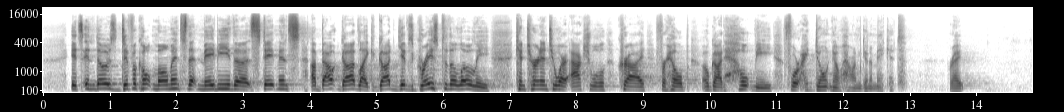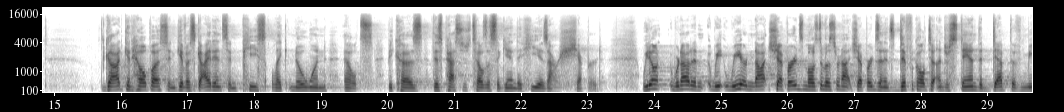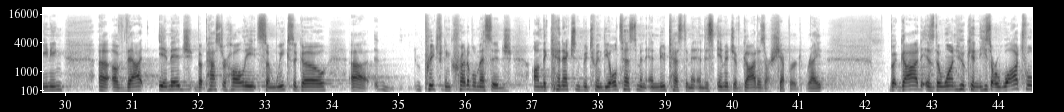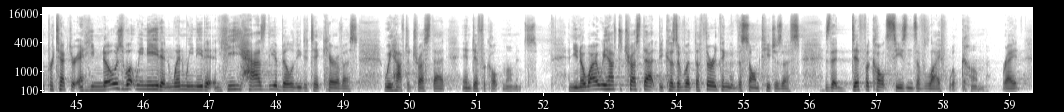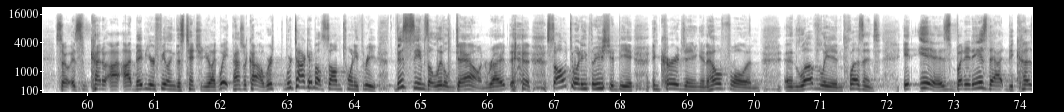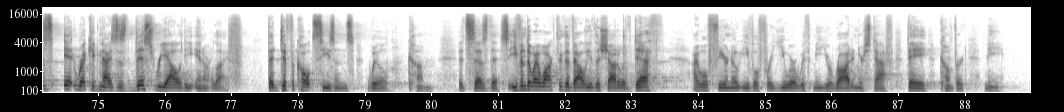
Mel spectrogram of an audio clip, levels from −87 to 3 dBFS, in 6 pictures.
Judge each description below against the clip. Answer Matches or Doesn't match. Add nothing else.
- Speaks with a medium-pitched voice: Matches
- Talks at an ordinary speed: Matches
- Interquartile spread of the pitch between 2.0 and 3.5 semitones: Doesn't match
